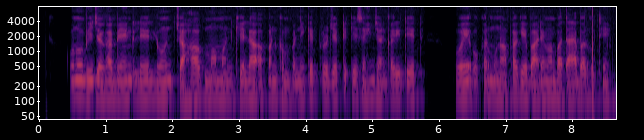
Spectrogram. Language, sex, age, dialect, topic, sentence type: Chhattisgarhi, male, 18-24, Western/Budati/Khatahi, banking, statement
